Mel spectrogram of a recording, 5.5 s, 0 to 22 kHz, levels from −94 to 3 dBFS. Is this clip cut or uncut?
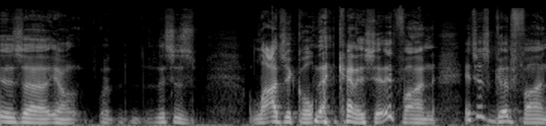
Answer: cut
